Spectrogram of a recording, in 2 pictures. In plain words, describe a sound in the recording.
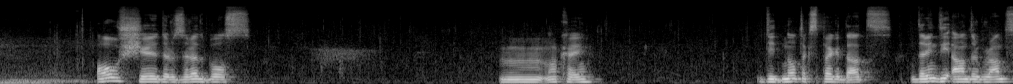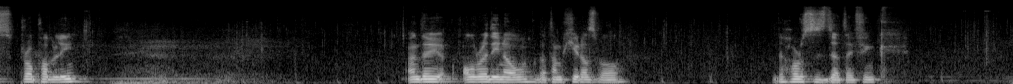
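A young man talks with animation into a close microphone, in bursts with pauses.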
